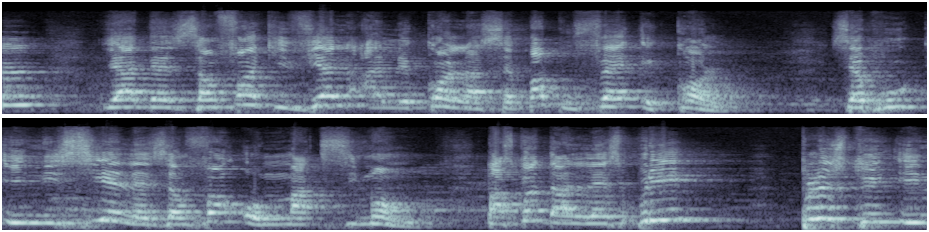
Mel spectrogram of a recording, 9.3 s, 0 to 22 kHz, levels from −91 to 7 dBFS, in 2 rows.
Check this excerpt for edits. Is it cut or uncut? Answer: uncut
